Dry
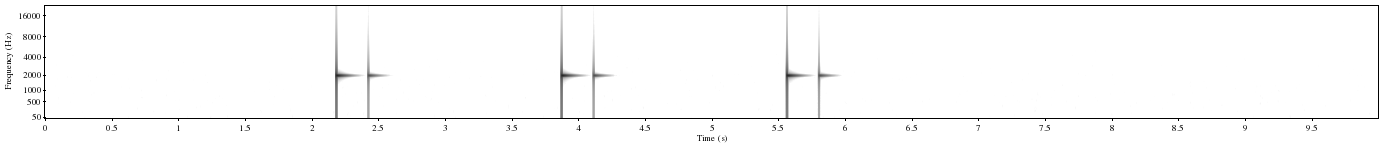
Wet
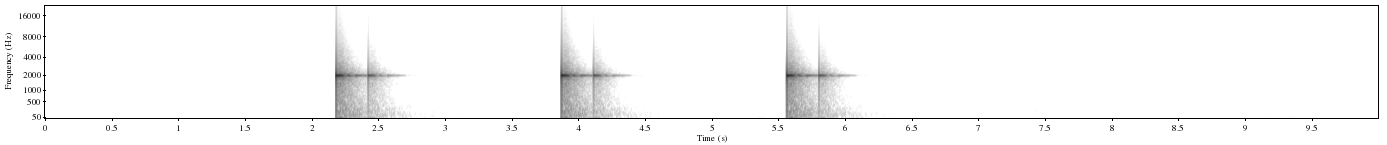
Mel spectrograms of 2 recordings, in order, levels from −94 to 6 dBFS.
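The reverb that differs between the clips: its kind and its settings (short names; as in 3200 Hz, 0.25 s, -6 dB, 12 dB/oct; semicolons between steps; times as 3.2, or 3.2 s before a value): shoebox room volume 390 m³, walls furnished, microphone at 1.2 m; gain -3.5 dB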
